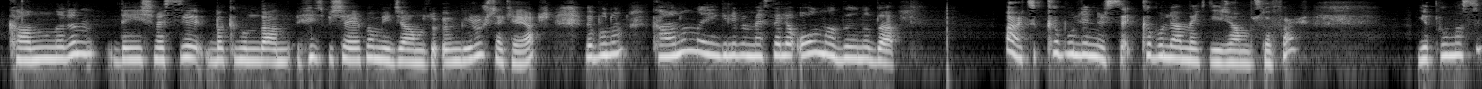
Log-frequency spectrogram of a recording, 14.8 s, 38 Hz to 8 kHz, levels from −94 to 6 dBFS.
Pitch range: 215-305 Hz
